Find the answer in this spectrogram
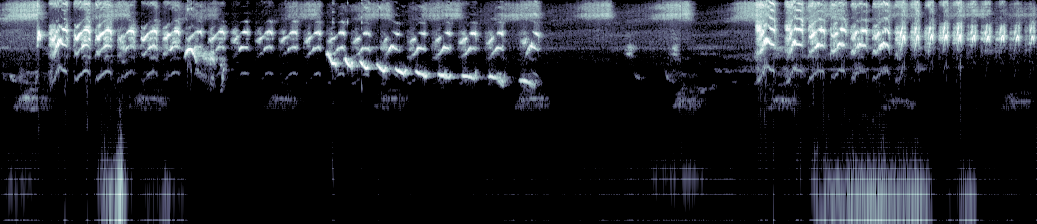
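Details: Crimson sunbird (sogon) singing at length, a training recording for caged birds. Long runs of fast, high, twittering notes include a downward-sliding trill, a short quieter gap, then another dense burst with low thumps.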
